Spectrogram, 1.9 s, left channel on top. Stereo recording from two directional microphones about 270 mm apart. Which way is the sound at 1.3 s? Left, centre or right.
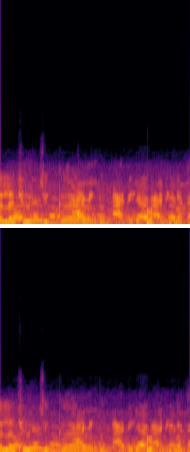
Right.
